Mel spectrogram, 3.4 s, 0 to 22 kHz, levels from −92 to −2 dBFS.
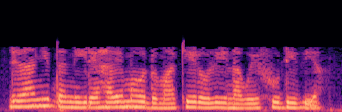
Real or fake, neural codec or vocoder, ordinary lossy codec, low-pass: fake; vocoder, 48 kHz, 128 mel bands, Vocos; AAC, 16 kbps; 19.8 kHz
